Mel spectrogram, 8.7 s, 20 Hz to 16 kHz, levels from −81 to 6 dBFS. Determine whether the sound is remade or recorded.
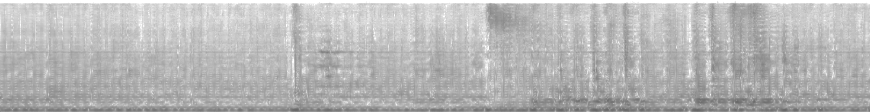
remade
